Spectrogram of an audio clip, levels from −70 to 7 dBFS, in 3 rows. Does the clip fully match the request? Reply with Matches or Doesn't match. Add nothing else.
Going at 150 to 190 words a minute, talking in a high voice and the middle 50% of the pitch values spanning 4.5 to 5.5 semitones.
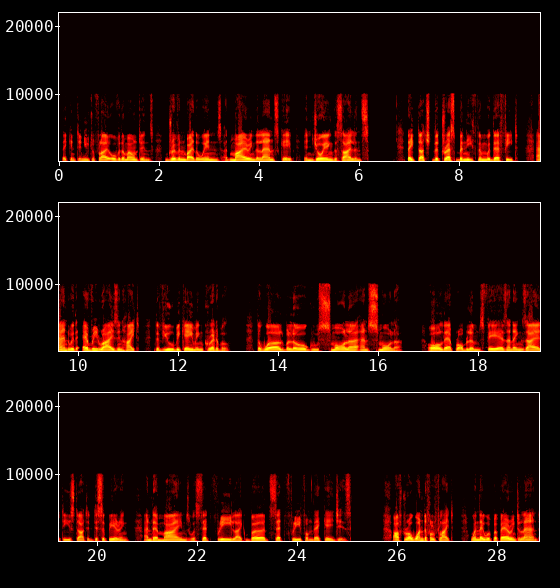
Doesn't match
